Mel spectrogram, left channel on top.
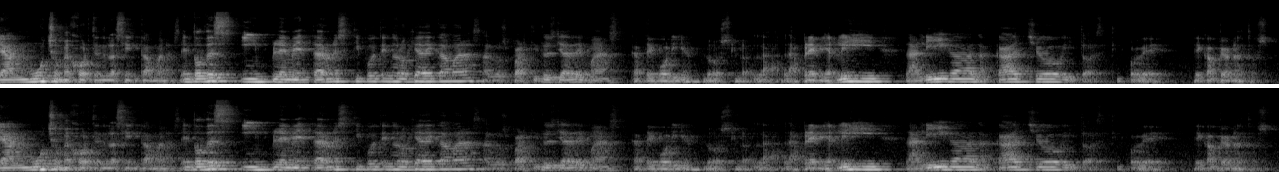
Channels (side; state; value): both; normal; correlation 0.92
